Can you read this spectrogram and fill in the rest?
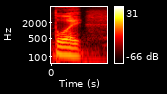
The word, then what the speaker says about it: buoy: We have a rule around poke at the silly way that she pronounces buoy. – Yeah. Buoy. – By the way, apparently that is a UK thing. So Zoe confirmed that it's pronounced boy in the UK.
